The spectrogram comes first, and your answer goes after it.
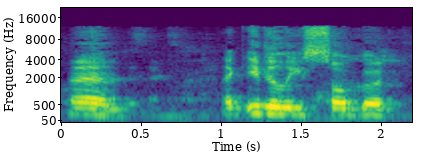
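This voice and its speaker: A woman's voice: mid-range voice, level tone, moderate pace, dark tone, low-quality recording. A young woman with a German accent, hosting a casual livestream watch party, chatting with many fillers and answering viewers' questions.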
